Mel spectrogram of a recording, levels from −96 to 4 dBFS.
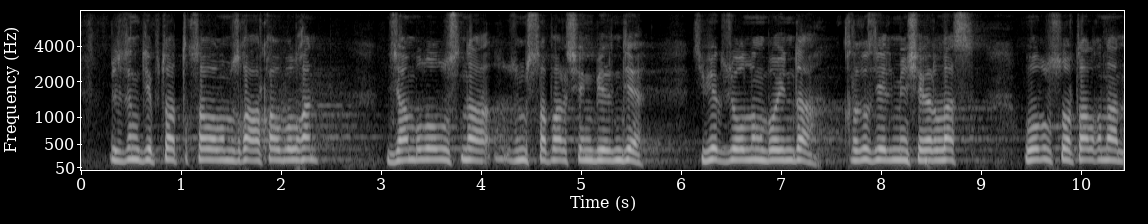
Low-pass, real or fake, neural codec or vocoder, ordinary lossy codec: none; real; none; none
